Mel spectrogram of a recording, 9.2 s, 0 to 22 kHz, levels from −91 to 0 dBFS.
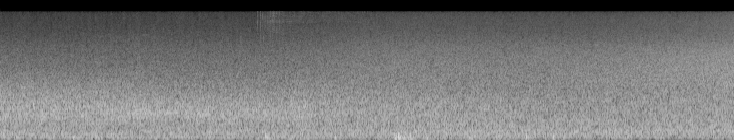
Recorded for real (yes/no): yes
